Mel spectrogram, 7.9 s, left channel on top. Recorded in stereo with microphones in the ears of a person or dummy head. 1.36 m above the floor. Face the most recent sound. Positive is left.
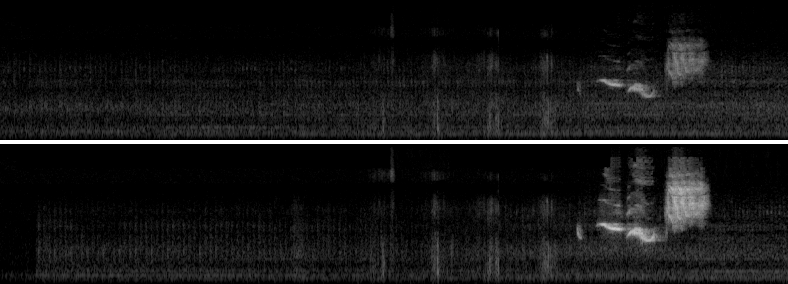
turn(degrees=-55)  # may be behind; listen again after turning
